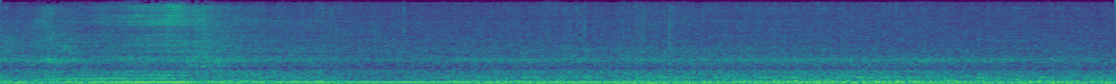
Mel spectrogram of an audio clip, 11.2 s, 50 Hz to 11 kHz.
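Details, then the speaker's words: Vauxhall Astra GSi turbo, warmed up on a 2 °C morning, engine light on, previously misfiring on boost from wrong spark plugs: deep, even roar under hard acceleration with no stumbles; pulls cleanly without misfire. "That seems to pull nicer now, like, because beforehand you got like a bit of a an"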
